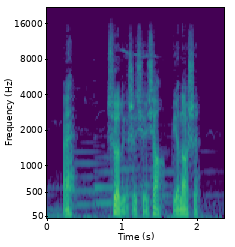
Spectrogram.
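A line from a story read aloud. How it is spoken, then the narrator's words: Deep, steady voice. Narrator (Chinese): 乔治 沉声道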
